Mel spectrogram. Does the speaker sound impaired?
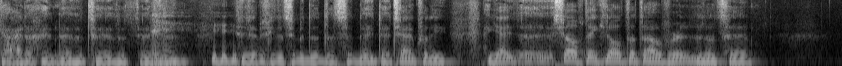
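Yes: Parkinson's disease; progressive, slowly worsening, one foot wobbly and less stable, odd gait; lip tremor that can start suddenly, jaw spasm mostly when falling asleep.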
